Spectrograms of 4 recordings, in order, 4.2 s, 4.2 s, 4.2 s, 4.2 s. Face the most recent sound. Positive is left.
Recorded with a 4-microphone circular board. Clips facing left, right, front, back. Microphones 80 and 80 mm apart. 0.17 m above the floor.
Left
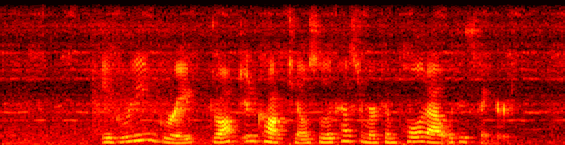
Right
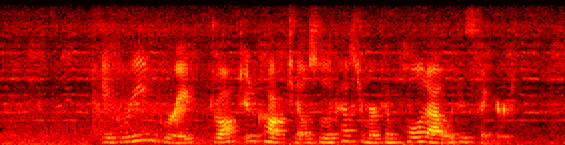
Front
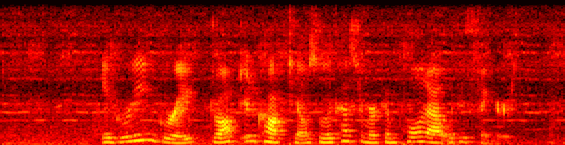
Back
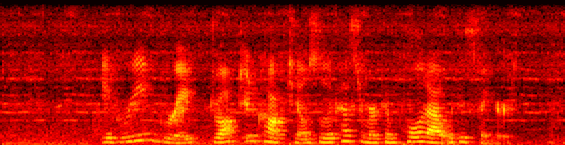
turn(degrees=170)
